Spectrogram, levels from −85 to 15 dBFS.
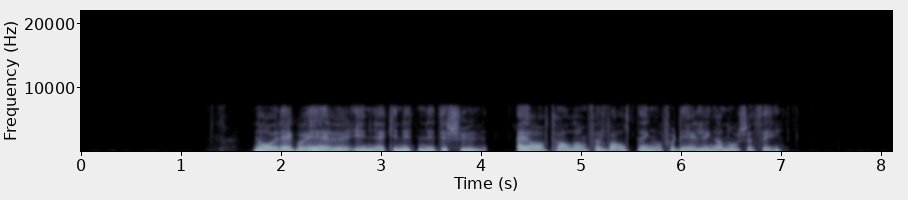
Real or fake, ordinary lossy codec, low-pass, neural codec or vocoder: fake; none; 7.2 kHz; codec, 16 kHz, 4.8 kbps, FACodec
